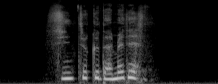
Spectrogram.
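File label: "shinchoku damedesu", gentle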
